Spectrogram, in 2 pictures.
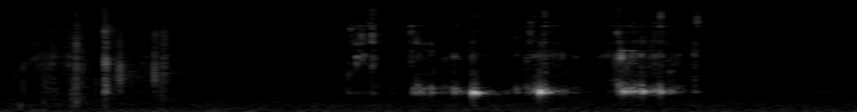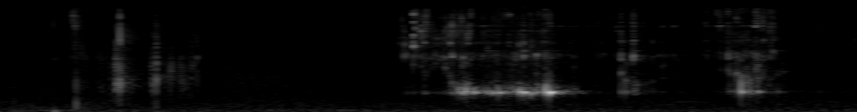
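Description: Beer poured into tasting glasses in two separate bursts, a gurgling glug with bubbly fizz, separated by quiet pauses and light clinks; no one speaks.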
